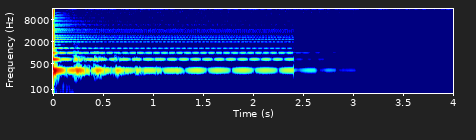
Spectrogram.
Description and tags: THE REAL VIRUS 09 - SUB BAZZ - E4
Big bass sound, with very short attack and big low end. High frequencies get very thin... All done on my Virus TI. Sequencing done within Cubase 5, audio editing within Wavelab 6.
bass, multisample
